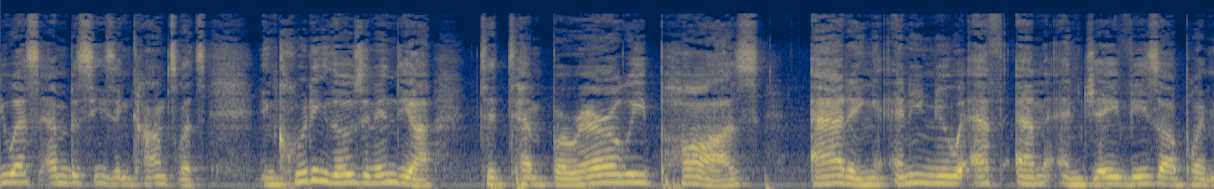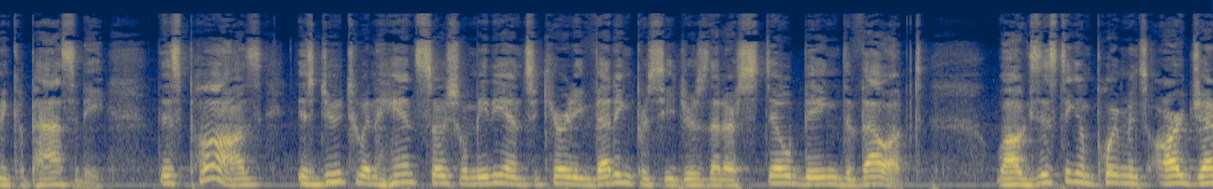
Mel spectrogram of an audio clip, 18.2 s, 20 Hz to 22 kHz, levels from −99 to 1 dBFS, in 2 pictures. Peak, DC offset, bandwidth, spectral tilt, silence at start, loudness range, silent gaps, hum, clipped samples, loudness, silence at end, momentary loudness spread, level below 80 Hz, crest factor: -4 dBFS; under 0.1%; 16.5 kHz; -5 dB/octave; 0 s; 2 LU; none; none; under 0.1%; -22 LUFS; 0 s; 9 LU; -48 dBFS; 18 dB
